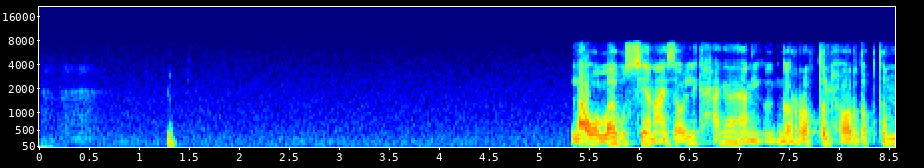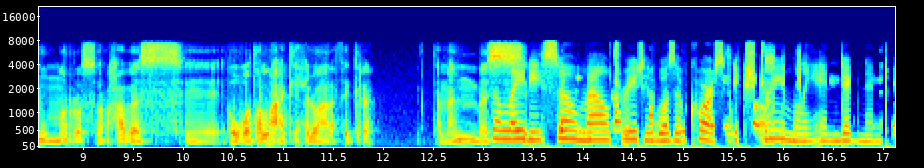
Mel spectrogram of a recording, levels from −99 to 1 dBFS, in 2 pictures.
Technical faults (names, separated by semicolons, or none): speech suppressed in double talk; echo leak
